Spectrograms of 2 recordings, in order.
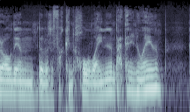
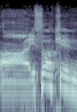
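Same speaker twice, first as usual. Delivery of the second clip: put-on drunk-sounding Scottish accent, pitched right up, taunting; 12 semitones higher, 4 dB louder than usual. Retelling a story, quoting Doogie: imitating drunk Scottish Doogie. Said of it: "this is drunk Scottish".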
